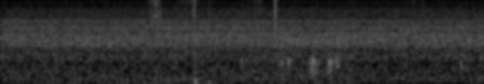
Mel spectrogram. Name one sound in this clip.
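Soft clicks sound as a menu opens.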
